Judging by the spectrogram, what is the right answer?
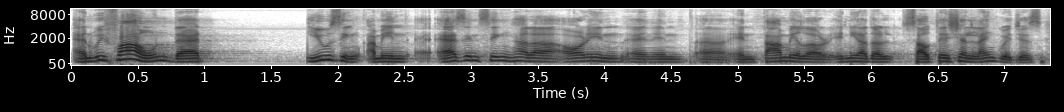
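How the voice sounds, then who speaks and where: A man from Bangladesh, a native Bangla speaker with a Bangladeshi accent, speaking on a panel in a halting way, with many fillers and restarts. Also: mid-range voice. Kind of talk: unscripted panel talk. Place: conference hall. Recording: long hall reverb.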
